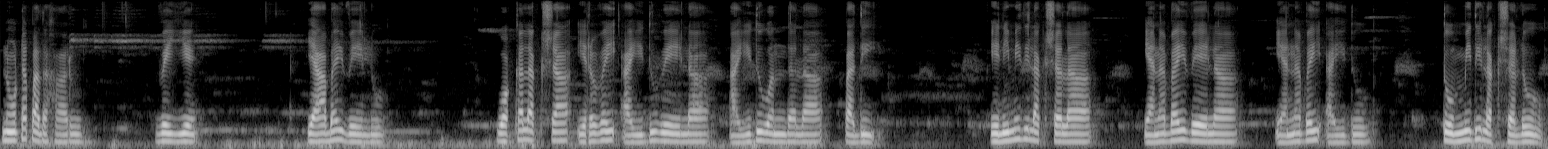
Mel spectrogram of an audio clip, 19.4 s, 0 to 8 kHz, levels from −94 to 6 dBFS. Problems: background sounds at intervals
